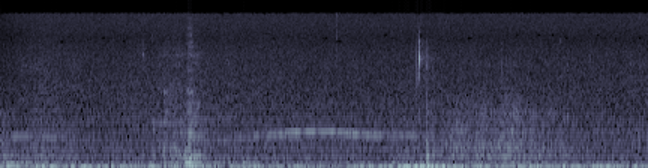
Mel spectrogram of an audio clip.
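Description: A faint, distant howl from neighbouring dogs: one long, drawn-out tone that wavers and rises slightly, heard alone against quiet background noise with a couple of soft clicks.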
